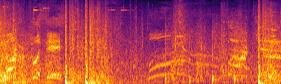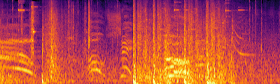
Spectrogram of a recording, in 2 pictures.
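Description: A pistol fires several sharp shots close by.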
